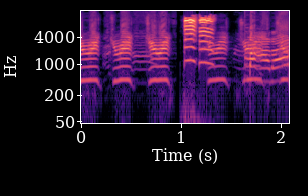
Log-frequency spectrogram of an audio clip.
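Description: High-pitched, sped-up cartoon voice in quick short syllables, about three a second, with a brief shrill squeak about a second in.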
